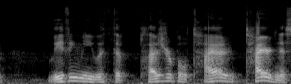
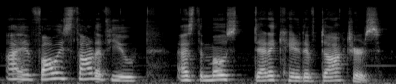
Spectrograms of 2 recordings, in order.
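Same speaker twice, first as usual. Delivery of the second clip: higher woman's voice, earnest devotion; admiring female patient; 11 semitones higher than usual. Acted. Patient tells her doctor he's dedicated, higher and earnest. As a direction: pour out heartfelt praise.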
